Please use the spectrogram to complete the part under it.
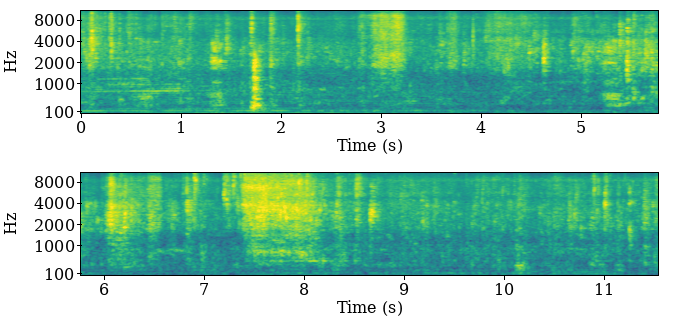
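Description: Pig in its pen on a backyard farm, with scattered grunts and shuffling at moderate distance over splashing water and background activity, along with occasional faint voices.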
